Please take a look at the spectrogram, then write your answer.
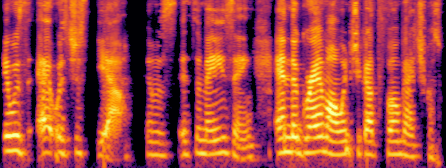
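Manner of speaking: ordinary talk, nothing marked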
